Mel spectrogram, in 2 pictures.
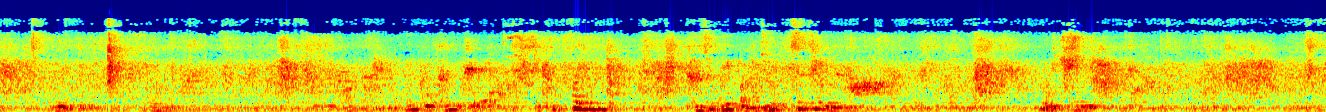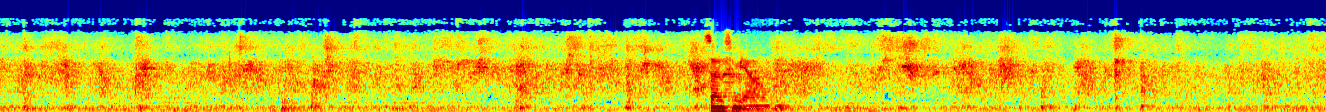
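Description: An older man talks calmly nearby.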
